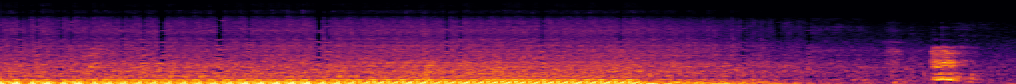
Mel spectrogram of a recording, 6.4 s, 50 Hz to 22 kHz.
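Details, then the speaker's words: 1968 VW Beetle barn find, air-cooled four, sat five years, first start after battery change: even quick chuffing idle for a few seconds then shut off, regular beat, no knocking; runs healthy. "I am very happy with that. That's one nice little car."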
